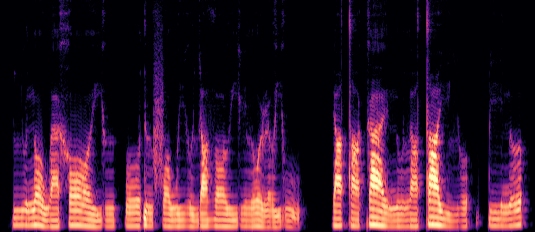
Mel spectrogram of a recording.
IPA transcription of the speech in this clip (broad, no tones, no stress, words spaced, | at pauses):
ʎunɔwa xɔː jɯːk͡poɗɯ fɔwiʊ̯ʎɯ ðˤuːjiloɭɤ ju | etˤakaɪ̯nu lɤtˤiːʎo | k͡pinɤ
